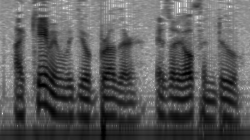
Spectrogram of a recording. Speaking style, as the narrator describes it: answered coldly in self-justification

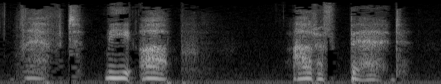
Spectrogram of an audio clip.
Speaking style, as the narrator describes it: she whispered

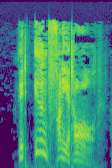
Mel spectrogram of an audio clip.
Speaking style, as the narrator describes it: I cried to Ferfitchkin, more and more irritated

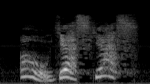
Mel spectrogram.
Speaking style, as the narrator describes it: exclaimed Heidi, her face now rosy with delight

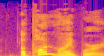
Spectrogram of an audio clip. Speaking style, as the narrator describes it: exclaimed Emma

